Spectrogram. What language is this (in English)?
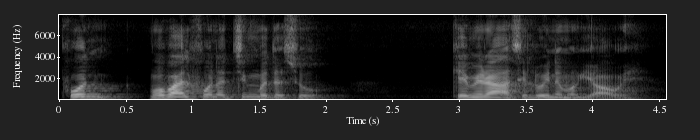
Manipuri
